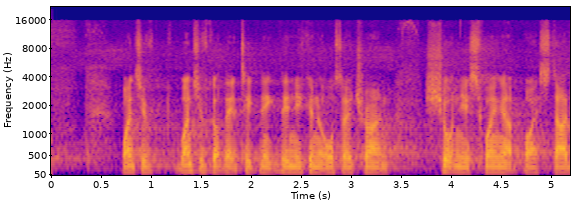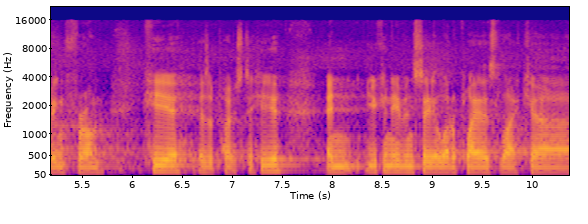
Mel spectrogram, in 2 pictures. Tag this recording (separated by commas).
playing squash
